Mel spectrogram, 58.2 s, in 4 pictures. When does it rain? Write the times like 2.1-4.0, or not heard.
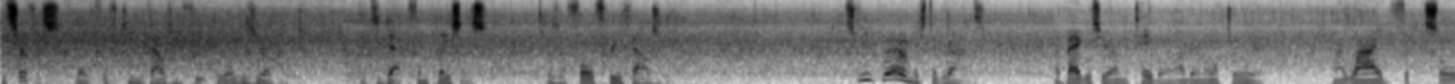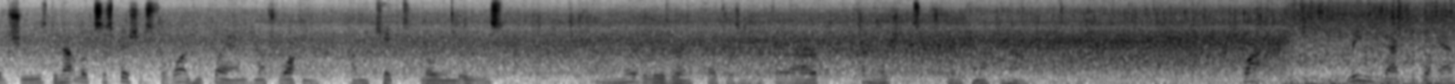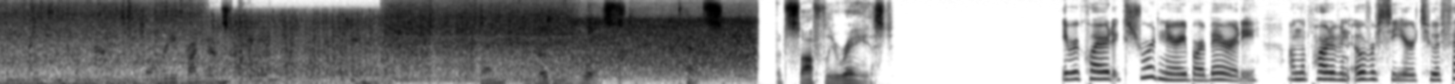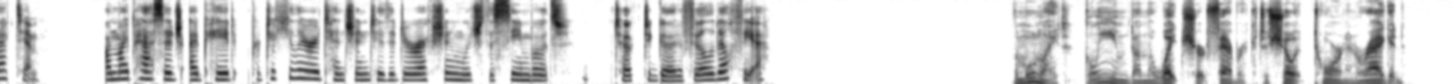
0.0-36.7.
